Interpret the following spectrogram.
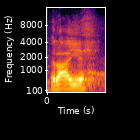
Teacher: the vowel is small, even though the H goes on for like half a minute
